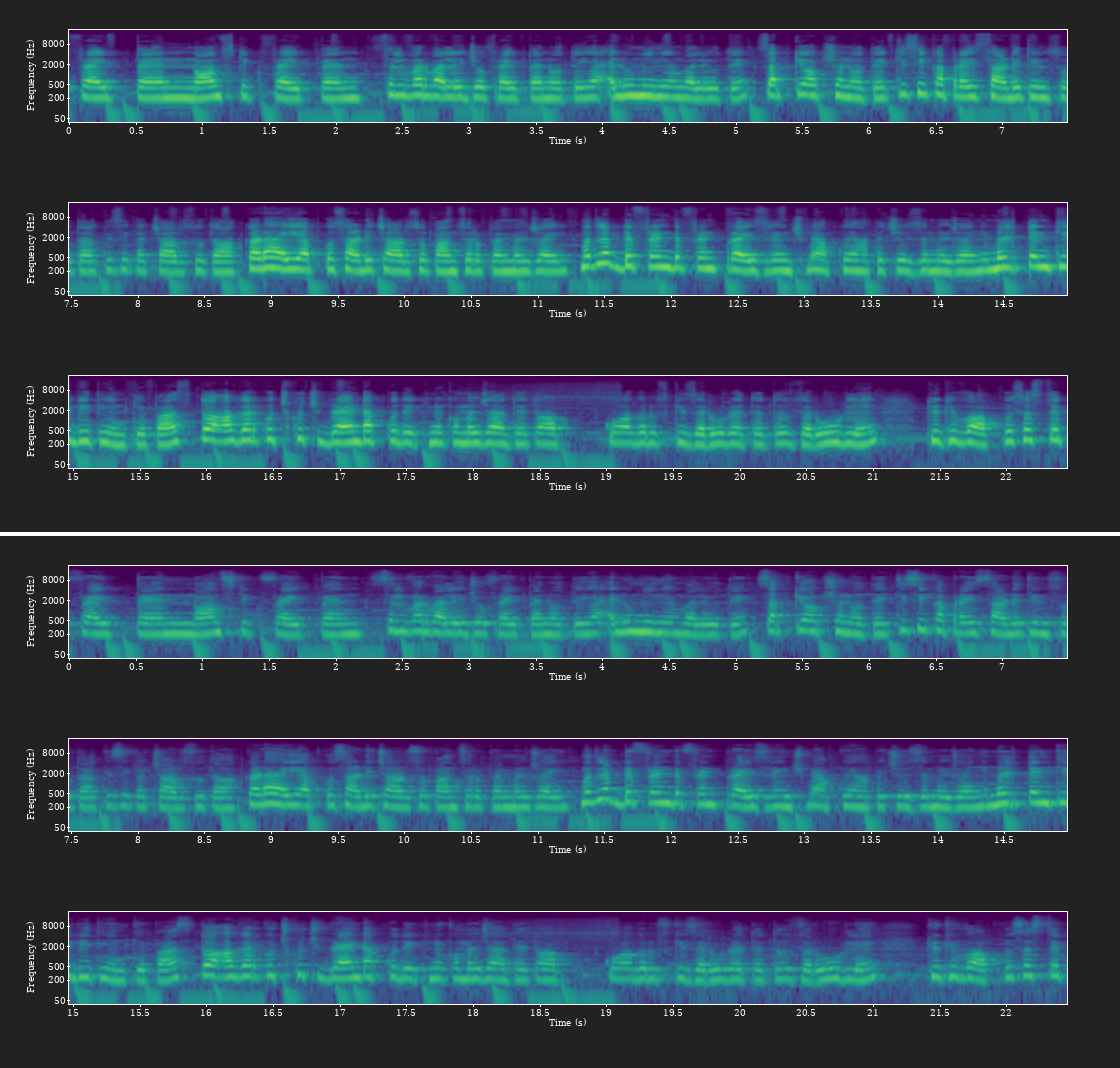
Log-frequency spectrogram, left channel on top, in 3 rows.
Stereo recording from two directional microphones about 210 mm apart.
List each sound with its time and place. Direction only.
0.1 s a woman's voice: 30° left (ahead or behind)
